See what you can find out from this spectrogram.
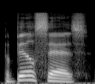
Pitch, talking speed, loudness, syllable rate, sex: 155 Hz, 190 wpm, -14 LUFS, 3.7 syllables/s, male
